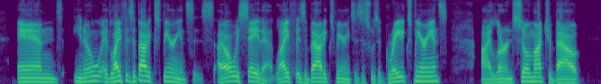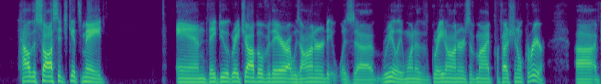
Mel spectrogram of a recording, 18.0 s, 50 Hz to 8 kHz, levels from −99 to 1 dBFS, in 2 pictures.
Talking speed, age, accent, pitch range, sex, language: 185 wpm, 40-59, American, 125-170 Hz, male, English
